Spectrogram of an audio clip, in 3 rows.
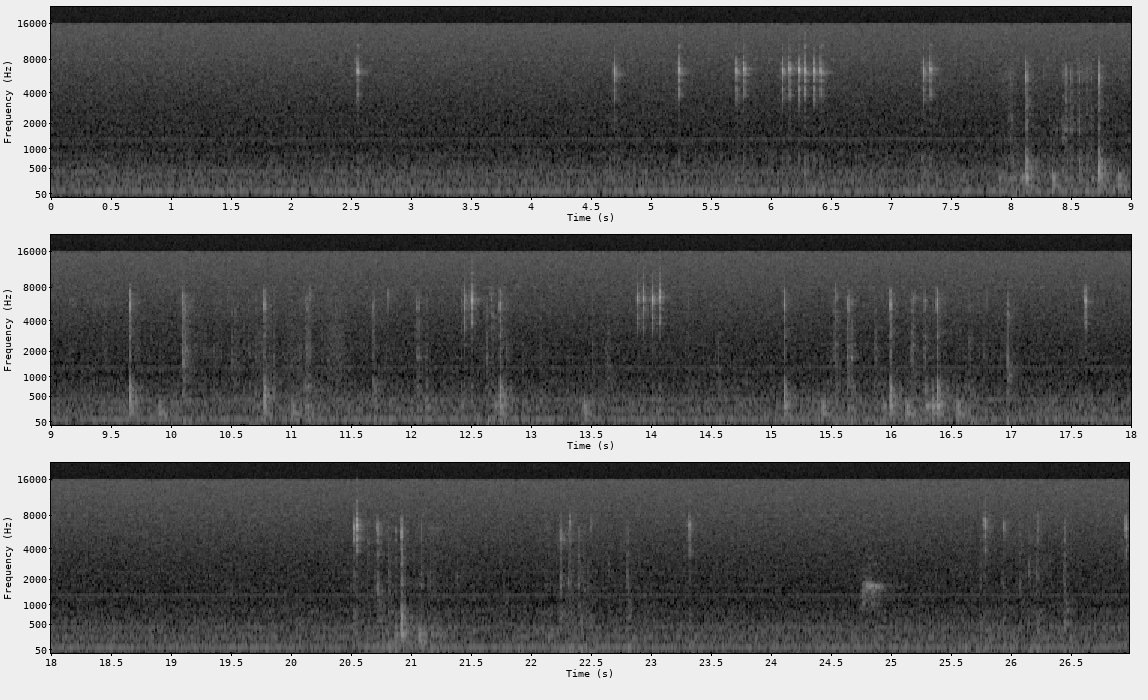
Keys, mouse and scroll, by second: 5.1-5.4 click, 8.2 alt+middle click, 8.5 scroll down 2, 8.8-10.7 middle drag, 10.9 alt+middle click, 11.4-11.8 scroll up 2, 11.8 2, 12.1-12.5 scroll up 2, 12.5 click, 12.8-13.8 alt+middle click, 14.0 click, 15.2-15.8 alt+middle click, 15.7 scroll down 1, 16.1 alt+middle click, 16.7 w, 17.7-20.8 shift+drag, 21.0 alt+middle click, 22.1-23.0 typing, 23.4-25.9 shift+drag, 26.2 w.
